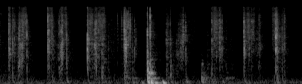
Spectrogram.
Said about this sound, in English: I have to shuffle them in two batches because there's just so many of them.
